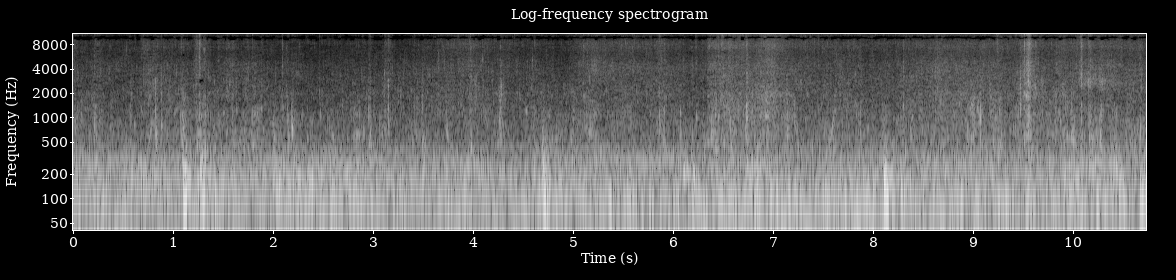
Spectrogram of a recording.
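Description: Water lapping around moored gondolas, with wind buffeting the microphone in a steady low rumble. A few sharp knocks stand out, about three, spaced a few seconds apart.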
